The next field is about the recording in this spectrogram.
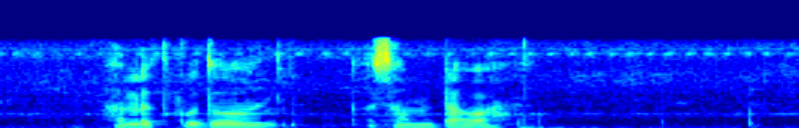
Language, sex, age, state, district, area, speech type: Santali, female, 30-45, West Bengal, Birbhum, rural, spontaneous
